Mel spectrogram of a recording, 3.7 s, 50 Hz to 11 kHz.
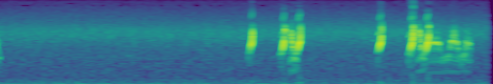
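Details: Quail calling in September 2023, a sound used for hunting and mating: two quick groups of sharp, high clicky notes, each burst of two or three notes, after a quiet start over low background hum.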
